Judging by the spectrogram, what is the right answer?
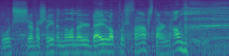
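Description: Recorded with a dry sound with no echo and light background noise, a man with a Northern Irish accent speaks at a fairly high pitch with ordinary pitch variation. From Derry, Northern Ireland. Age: young. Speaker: comedian. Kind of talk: street interview banter. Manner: fast. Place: street. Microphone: handheld.

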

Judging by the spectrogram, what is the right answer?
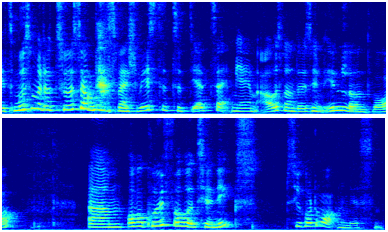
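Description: Speaking at a moderate pace with a Bavarian accent, the voice swings very widely in pitch. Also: woman, high pitch for a woman. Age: 50s. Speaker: podcast host and senior care service owner; podcast host. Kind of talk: casual monologue. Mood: warm, humorous. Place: home room. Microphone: studio mic.

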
